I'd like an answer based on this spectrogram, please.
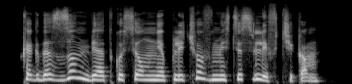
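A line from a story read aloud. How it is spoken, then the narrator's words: Snapping. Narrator (Russian): огрызнулась я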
